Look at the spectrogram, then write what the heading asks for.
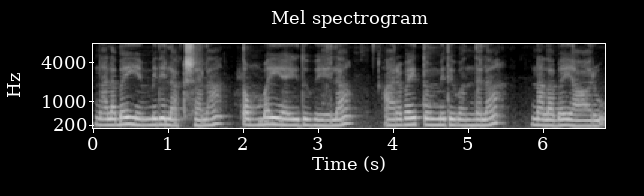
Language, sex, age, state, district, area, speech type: Telugu, female, 18-30, Andhra Pradesh, Krishna, urban, spontaneous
